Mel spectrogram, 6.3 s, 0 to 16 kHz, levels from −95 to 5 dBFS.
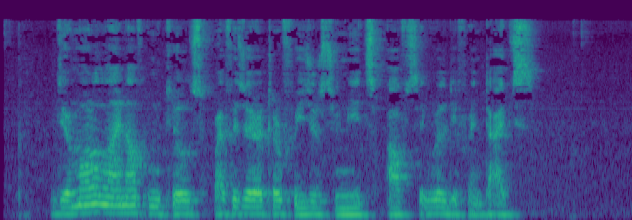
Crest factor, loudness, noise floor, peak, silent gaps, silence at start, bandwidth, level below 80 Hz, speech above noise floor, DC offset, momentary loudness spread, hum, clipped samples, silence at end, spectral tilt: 22 dB; -30 LUFS; -63 dBFS; -10 dBFS; none; 0.2 s; 12 kHz; -58 dBFS; 33 dB; under 0.1%; 7 LU; none; under 0.1%; 0.95 s; -3.5 dB/octave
